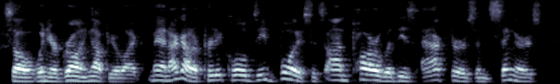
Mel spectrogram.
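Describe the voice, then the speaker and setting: A man's voice: a little high, moderate pace. A man co-hosting a casual live stream, reading out chat comments and rambling with lots of fillers. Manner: relaxed, rambling, many fillers.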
